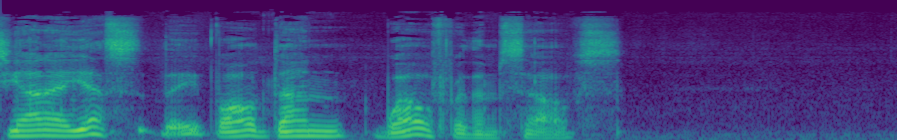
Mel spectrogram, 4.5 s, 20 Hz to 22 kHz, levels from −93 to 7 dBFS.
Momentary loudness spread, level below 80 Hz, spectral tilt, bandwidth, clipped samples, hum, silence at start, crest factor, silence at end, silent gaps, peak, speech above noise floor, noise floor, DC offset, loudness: 9 LU; -58 dBFS; -4.5 dB/octave; 15 kHz; under 0.1%; none; 0 s; 18 dB; 1.4 s; none; -6 dBFS; 36 dB; -58 dBFS; under 0.1%; -23 LUFS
